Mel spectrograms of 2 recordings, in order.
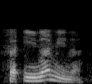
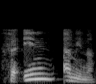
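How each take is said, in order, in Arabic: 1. النون تتصل بالحركة مباشرة، دون همزة. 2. بعد النون توجد همزة. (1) "تحذف الهمزة ثم تنقل حركة الهمزة وهي الفتح إلى النون" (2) "النون ساكنة ثم الهمزة مفتوحة"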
